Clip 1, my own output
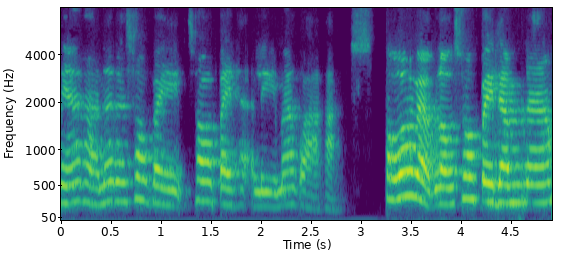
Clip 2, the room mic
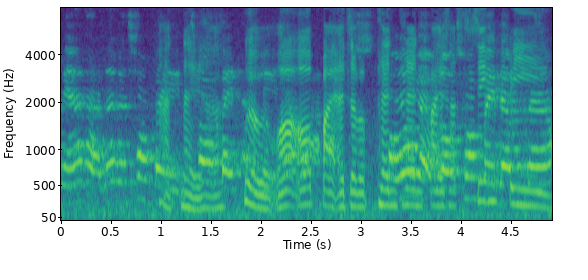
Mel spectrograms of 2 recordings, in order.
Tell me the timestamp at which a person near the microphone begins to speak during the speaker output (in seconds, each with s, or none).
1.0 s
